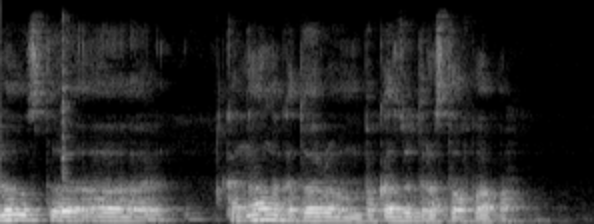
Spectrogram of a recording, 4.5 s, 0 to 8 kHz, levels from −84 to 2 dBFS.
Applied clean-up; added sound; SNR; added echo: none; Cowbell; 5 dB; reverberation time 0.6 s.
